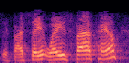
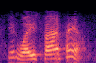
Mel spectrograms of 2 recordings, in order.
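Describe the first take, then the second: First: Said in the usual way. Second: "pounds" pressed down slowly and firmly; slow, firm insistence. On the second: Shown as a demonstration. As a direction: lean on "it weighs five pounds" word by word.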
